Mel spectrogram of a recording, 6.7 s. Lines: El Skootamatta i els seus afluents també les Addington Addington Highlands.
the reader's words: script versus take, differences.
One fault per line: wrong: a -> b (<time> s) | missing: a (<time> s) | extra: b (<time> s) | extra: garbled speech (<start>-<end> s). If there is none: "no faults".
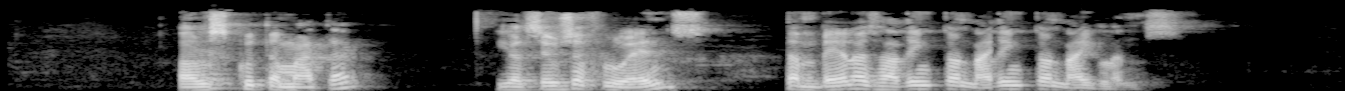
no faults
